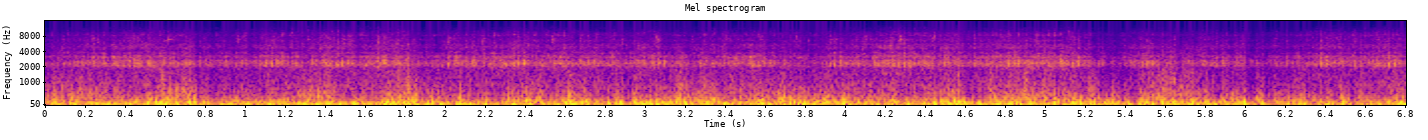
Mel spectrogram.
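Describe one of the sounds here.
Bicycle tyres hum steadily on smooth asphalt.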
